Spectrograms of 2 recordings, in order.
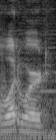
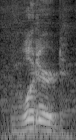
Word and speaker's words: Woodard: Nathaniel Woodward in the room. Oh, I said his name wrong. He's gonna kill me. Woodard, not Woodward.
